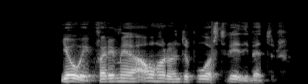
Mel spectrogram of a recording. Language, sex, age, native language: Icelandic, male, 50-59, Icelandic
